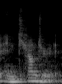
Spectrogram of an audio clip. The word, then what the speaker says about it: encountered: Look at the word encountered. Encountered. Encountered. Emphasis on the second part.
